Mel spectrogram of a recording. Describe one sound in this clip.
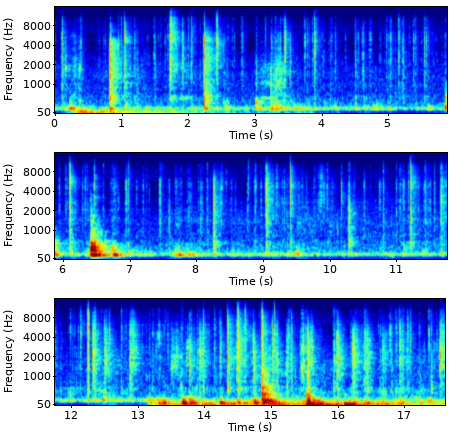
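Logs knock and clunk as they are placed into a wood stove.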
